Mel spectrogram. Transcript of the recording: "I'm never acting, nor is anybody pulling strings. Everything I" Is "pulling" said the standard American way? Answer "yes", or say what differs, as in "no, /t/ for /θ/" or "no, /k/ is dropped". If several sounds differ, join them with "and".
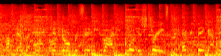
no, /n/ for /l/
